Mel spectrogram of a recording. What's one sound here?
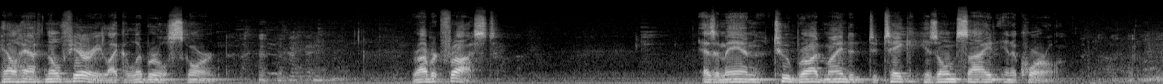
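An older man speaks steadily into a microphone, with pauses, heard through a loudspeaker.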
